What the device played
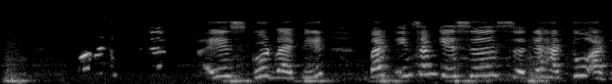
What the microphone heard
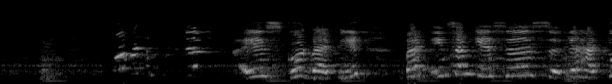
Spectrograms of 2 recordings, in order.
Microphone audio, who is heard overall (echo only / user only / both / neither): echo only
